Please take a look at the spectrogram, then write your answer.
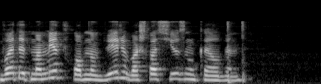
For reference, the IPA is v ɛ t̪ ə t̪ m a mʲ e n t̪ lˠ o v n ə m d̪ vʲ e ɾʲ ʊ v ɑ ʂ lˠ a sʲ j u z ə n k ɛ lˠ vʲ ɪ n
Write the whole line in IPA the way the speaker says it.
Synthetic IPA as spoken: v ɛ t̪ ə t̪ m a mʲ e n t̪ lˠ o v n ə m d̪ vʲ e ɾʲ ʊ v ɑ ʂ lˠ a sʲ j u z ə n k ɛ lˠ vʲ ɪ n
